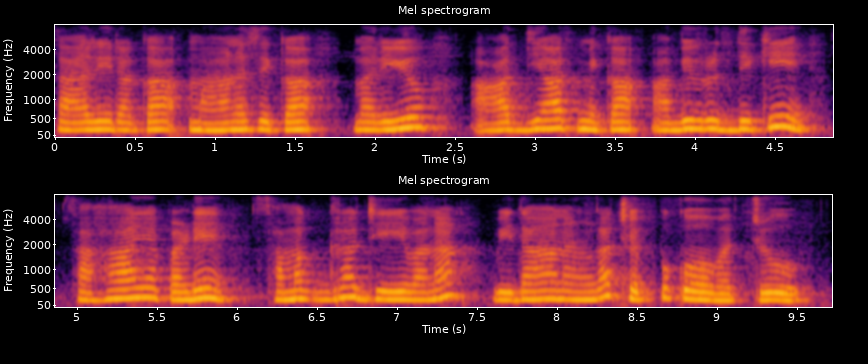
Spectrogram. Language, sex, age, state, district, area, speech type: Telugu, female, 18-30, Andhra Pradesh, Nellore, rural, spontaneous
